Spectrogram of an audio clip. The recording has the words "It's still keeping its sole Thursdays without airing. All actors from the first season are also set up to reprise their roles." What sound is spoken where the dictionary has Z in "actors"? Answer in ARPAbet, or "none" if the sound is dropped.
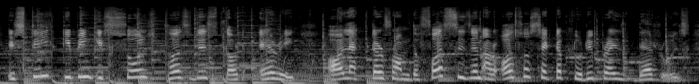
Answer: none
